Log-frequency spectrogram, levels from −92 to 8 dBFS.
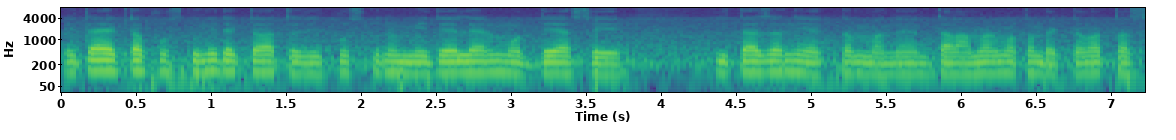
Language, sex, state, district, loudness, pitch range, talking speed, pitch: Bengali, male, Tripura, West Tripura, -20 LUFS, 110-125 Hz, 150 wpm, 120 Hz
